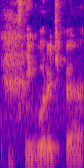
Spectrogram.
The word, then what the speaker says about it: Snegurochka: It's just his granddaughter, Snegurochka, and some of the snowmen, you know. That sounds interesting. Can you say her name again? Snegurochka.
